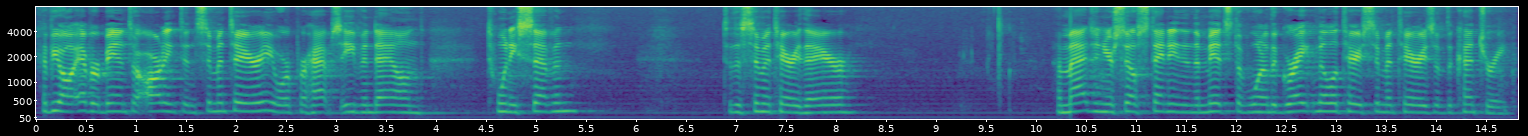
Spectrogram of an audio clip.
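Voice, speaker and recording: A man's voice: sits high, flat delivery, moderate pace, long pauses, sharp tone. A man preaching a sermon, telling stories and addressing his listeners as friends. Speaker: pastor.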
